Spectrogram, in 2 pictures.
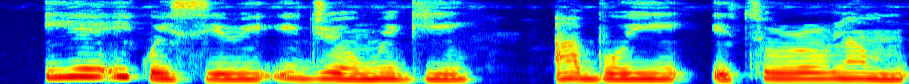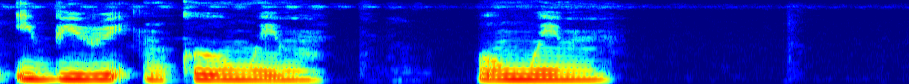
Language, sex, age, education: Igbo, female, 15-29, tertiary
